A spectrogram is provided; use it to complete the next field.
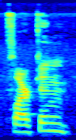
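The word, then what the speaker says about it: Flerken: go over her other accessory the flagged in flarkin that's how you say it it's got a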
